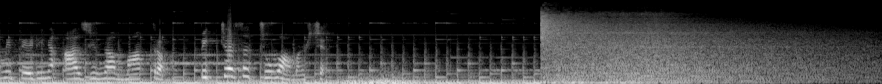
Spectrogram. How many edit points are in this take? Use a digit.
1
